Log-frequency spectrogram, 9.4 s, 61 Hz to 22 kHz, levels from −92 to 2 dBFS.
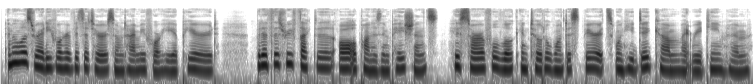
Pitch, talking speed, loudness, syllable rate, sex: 180 Hz, 225 wpm, -18 LUFS, 6.2 syllables/s, female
